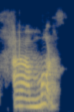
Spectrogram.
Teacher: palabra sí en este caso tenemos mor son dos sílabas entonces donde tenemos la mayor fuerza de voz es en mor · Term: sílaba tónica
